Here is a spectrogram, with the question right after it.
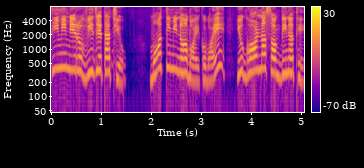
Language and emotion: Nepali, happy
